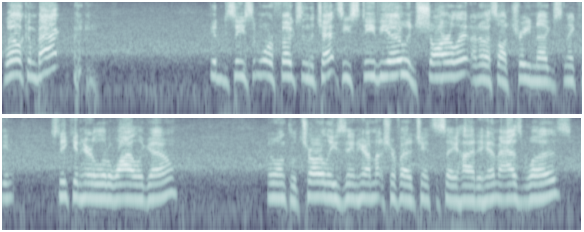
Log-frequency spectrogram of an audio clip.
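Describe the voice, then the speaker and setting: A man's voice: high voice, steady tone, normal speed, a bit bright, slight background noise. A man hosting a live stream with play-by-play sports commentary and chat to listeners.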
